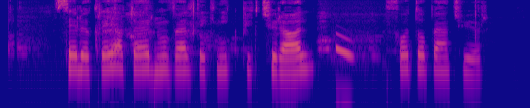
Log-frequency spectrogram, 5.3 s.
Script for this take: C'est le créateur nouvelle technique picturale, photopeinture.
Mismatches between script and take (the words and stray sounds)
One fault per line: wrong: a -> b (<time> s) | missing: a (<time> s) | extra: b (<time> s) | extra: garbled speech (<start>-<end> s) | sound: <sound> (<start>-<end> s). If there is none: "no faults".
sound: chirp (3.4-3.6 s)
